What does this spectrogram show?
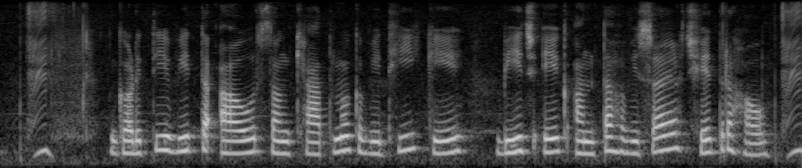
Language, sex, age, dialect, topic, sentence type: Bhojpuri, female, 18-24, Western, banking, statement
